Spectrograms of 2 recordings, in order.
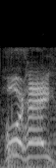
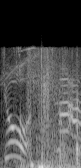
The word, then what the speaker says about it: Jorge: one up gets it Jorge my name's pronounced George don't you back talk me Jorge oh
